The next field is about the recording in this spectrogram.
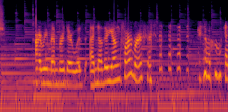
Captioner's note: laughs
